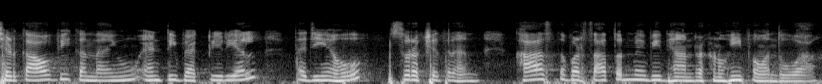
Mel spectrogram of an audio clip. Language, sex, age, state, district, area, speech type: Sindhi, female, 60+, Rajasthan, Ajmer, urban, spontaneous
